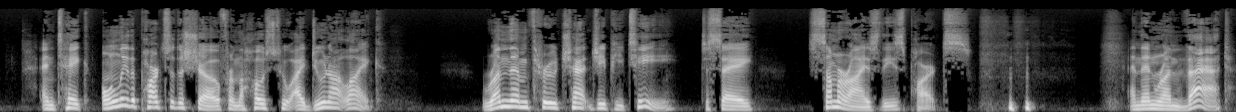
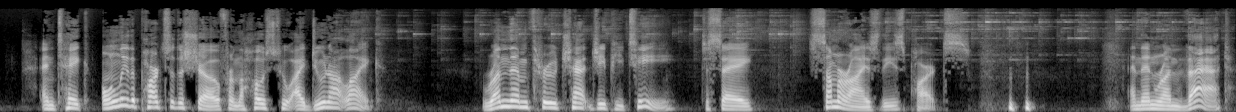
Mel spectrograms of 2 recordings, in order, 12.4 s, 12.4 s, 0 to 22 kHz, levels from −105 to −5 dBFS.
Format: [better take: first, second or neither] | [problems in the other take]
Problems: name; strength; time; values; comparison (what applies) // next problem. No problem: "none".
first | jangling keys; faint; from 4 s on; peak 10 dB below the speech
